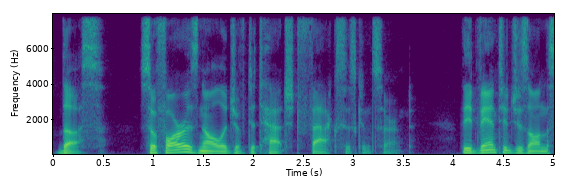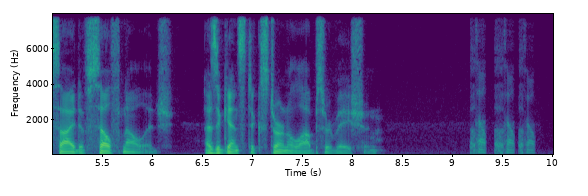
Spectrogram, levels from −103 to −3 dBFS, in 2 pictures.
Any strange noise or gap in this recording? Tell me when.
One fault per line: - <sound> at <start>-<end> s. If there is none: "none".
- laugh at 9.2-9.8 s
